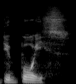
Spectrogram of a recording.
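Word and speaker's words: Du Bois: And you had in the 30s um web Duboce which is the correct pronunciation of his name.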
